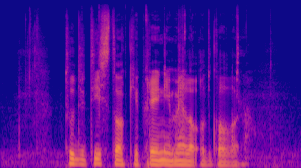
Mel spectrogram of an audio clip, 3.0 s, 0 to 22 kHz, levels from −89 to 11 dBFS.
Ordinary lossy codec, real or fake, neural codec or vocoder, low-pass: none; fake; vocoder, 44.1 kHz, 128 mel bands, Pupu-Vocoder; 19.8 kHz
